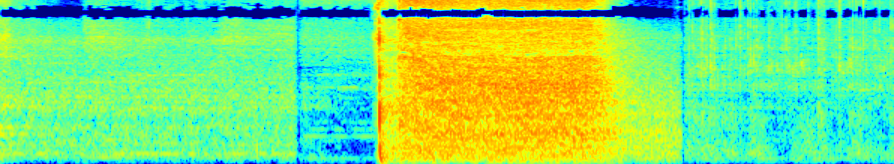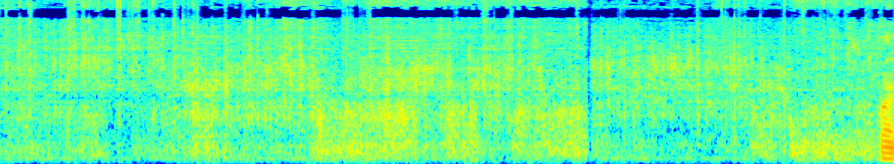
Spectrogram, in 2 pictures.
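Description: A brazing torch heats an oil pan being shortened for a Subaru engine in a VW bus, giving a sudden loud roaring hiss that lasts about two seconds before dropping back to quiet shop background.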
